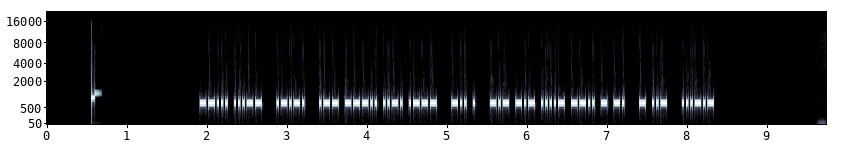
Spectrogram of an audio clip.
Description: Morse code, heard as a keyed tone, about 42 wpm, 700 Hz. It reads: 73 <AR> W8FJ DE KK4ZTN TU <SK>
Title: Practice QSO - Exchange 4 - Ending - 45wpm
